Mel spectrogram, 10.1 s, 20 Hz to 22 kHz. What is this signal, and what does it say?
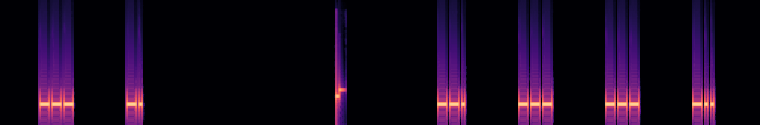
Morse code, heard as a keyed tone, about 30 wpm, spaced as for 10 wpm, 700 Hz. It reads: ON GOOD
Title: 6x Character Spacing - Top 200 Words - 30wpm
